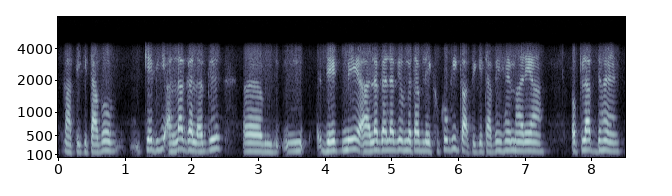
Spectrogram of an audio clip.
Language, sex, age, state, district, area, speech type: Hindi, female, 60+, Uttar Pradesh, Hardoi, rural, conversation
